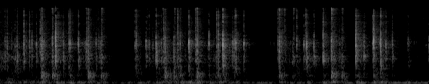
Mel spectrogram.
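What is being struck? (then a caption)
Mechanical keyboard with plastic keycaps. Fingertips with painted nails type with both hands on a full-size backlit mechanical keyboard with white plastic keycaps resting on a wooden desk. Rapid, bright, clacky keystrokes come in quick runs with two brief pauses, each click dry and very short, centred around 2.8 kHz with almost no low end.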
